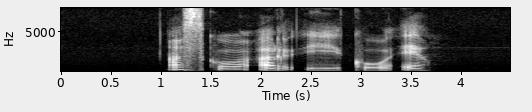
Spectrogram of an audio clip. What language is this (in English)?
Norwegian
